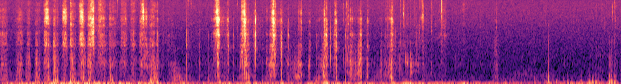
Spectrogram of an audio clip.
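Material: Soap.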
